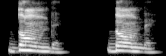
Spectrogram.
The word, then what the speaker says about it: dónde: accent mark right so I need to stress that Oh donde donde big domed not donde donde they don't day and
